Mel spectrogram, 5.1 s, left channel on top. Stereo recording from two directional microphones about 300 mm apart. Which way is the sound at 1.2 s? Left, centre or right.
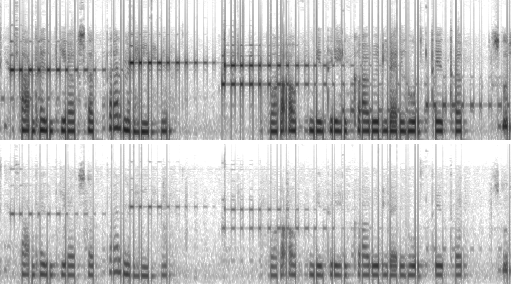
Centre.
